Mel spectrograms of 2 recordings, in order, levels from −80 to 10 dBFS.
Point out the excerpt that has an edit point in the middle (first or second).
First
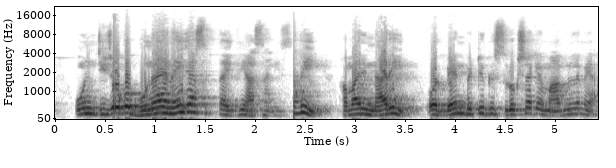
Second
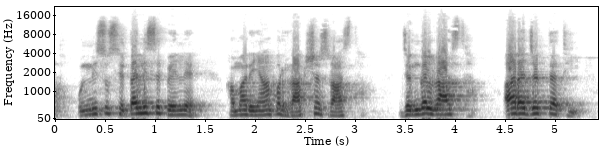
first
